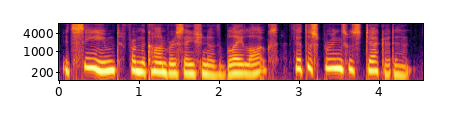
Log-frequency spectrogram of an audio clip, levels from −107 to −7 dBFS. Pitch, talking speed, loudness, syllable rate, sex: 215 Hz, 170 wpm, -14 LUFS, 3.2 syllables/s, female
